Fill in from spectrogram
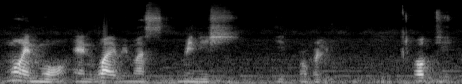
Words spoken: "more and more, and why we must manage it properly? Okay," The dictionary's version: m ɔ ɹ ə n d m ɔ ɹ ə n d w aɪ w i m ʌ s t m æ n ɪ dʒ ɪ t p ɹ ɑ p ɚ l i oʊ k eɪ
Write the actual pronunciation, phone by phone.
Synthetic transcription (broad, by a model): m ɔ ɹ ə n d m ɔ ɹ ə n d w aɪ w i m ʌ s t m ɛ n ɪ ʃ ɪ t p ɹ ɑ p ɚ l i oʊ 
